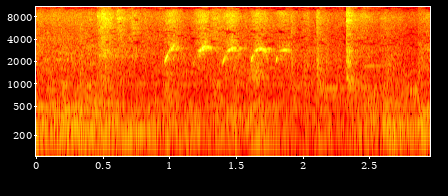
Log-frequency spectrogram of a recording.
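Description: Pigeons in a loft or cage flutter their wings and give a few soft chirping calls over a steady background hum.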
